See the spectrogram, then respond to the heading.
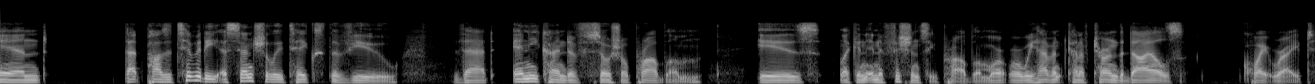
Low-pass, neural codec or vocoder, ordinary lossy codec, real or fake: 7.2 kHz; none; Opus, 64 kbps; real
